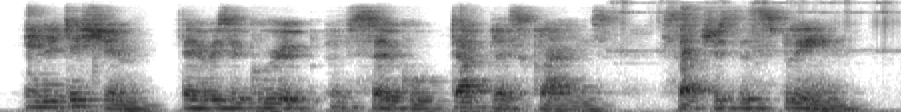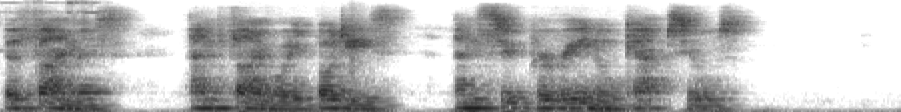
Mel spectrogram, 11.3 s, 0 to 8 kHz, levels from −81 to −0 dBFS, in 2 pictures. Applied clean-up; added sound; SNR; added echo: neural separator model SepFormer DNS4.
